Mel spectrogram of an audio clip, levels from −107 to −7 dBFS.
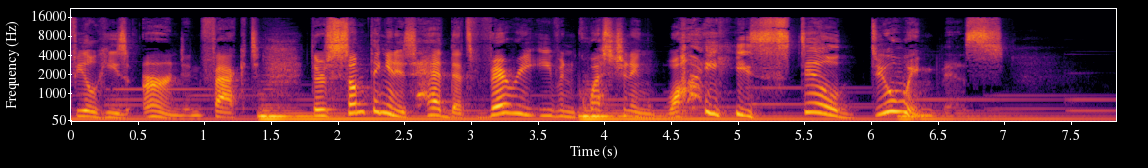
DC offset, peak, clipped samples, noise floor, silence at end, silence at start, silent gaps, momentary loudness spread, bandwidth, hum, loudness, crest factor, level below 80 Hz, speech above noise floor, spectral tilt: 0.2%; -8 dBFS; under 0.1%; -49 dBFS; 0 s; 0 s; none; 8 LU; 16 kHz; none; -27 LUFS; 20 dB; -62 dBFS; 22 dB; -4 dB/octave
